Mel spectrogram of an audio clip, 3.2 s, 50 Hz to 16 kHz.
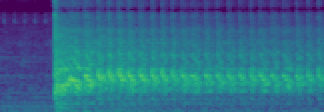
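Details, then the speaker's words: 2005 Cummins with a 2006 5.9 swapped in, cranking after swapping the starter harness: starter whirs about three turns a second but the diesel never fires. Crew checking for fuel and may need to crack the lines. "we had some hiccups we had some issues we couldn't get the truck to start"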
